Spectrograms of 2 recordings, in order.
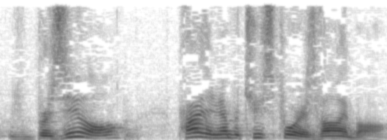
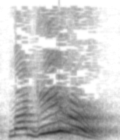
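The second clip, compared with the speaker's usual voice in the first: high, loud shout across the street; calling out; 10 dB louder, slower than usual. Retold or imitated. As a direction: yell his name from across the street. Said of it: "and they'd go".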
